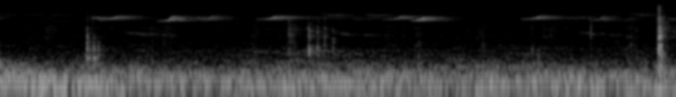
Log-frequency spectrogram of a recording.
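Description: Small bird calling in short, high chirps, about one or two a second, over a steady low background rumble. There are a few faint clicks and one sharp click near the end.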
